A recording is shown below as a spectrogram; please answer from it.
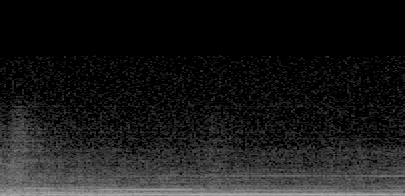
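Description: Electric guitars of a live rock band holding a sustained, droning chord with little drumming; the held tones change near the end as strumming starts to come back in.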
